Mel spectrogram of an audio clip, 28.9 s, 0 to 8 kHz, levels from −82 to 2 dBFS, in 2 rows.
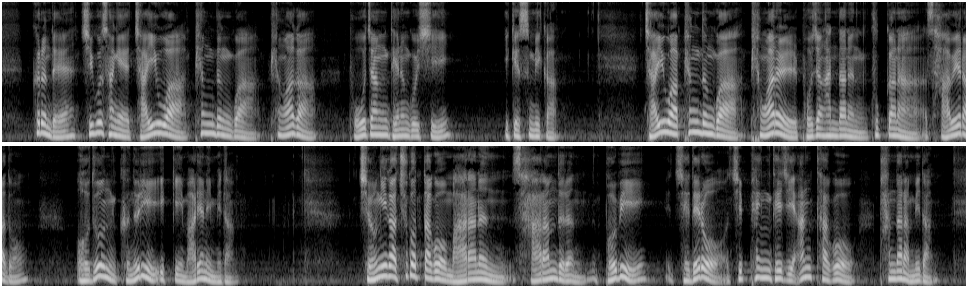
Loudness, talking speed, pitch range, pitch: -21 LUFS, 190 characters per minute, 120-160 Hz, 135 Hz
